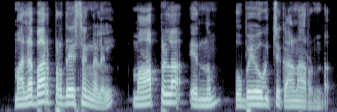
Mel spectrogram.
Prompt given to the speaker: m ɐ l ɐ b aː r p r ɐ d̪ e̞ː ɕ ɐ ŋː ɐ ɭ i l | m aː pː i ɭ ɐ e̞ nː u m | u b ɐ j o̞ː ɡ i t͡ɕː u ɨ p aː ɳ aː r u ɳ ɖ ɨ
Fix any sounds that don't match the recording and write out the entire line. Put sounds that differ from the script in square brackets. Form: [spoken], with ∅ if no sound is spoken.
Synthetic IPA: m ɐ l ɐ b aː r p r ɐ d̪ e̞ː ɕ ɐ ŋː ɐ ɭ i l | m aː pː i ɭ ɐ e̞ nː u m | u b ɐ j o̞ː ɡ i t͡ɕː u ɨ [k] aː ɳ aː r u ɳ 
